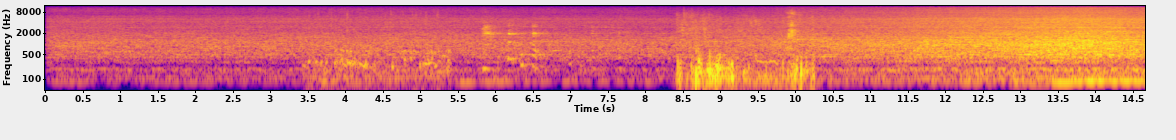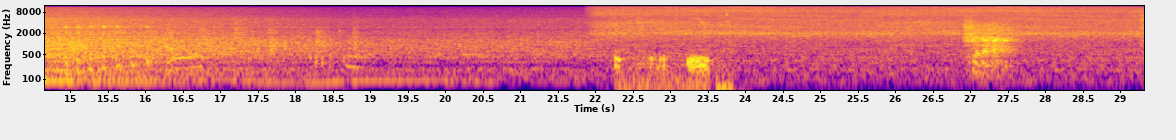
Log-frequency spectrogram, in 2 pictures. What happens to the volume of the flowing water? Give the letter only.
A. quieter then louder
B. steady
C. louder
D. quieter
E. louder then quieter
E.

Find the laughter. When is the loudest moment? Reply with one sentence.
The volume of the laughter peaks at 27 seconds.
